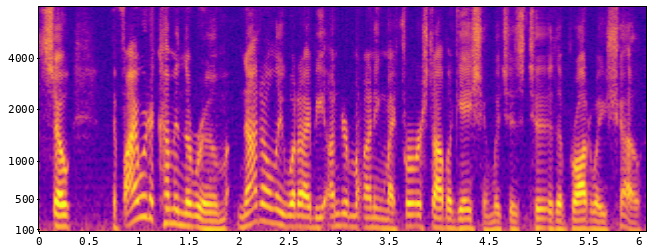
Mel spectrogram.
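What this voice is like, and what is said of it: Strained, worn-out voice. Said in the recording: “I have a cold, so my voice is like shot to begin with ... I would also not sound the best”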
